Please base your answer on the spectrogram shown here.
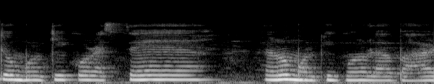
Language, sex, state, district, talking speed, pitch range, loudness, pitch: Nagamese, female, Nagaland, Kohima, 125 wpm, 190-215 Hz, -15 LUFS, 200 Hz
